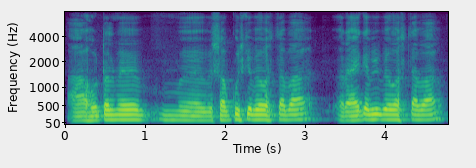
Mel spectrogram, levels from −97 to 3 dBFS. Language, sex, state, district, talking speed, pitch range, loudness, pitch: Bhojpuri, male, Bihar, Muzaffarpur, 175 wpm, 120-135 Hz, -15 LUFS, 130 Hz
